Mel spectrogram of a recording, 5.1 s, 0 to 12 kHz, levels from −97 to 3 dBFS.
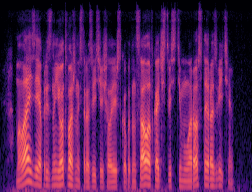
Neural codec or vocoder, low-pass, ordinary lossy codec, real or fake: none; 9.9 kHz; Opus, 24 kbps; real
